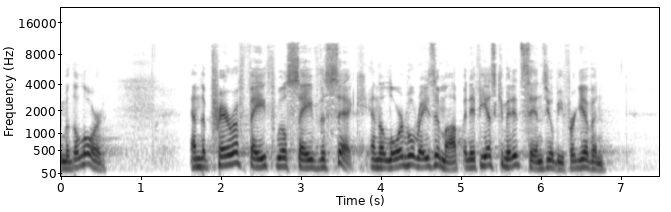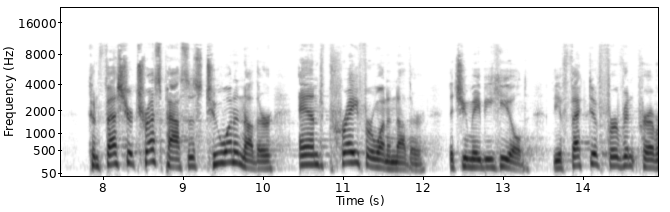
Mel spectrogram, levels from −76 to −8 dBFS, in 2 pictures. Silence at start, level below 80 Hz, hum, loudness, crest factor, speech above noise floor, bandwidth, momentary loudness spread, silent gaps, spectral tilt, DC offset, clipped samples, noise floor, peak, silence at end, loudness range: 0 s; -72 dBFS; none; -22 LUFS; 18 dB; 42 dB; 11 kHz; 7 LU; none; -5 dB/octave; under 0.1%; under 0.1%; -63 dBFS; -4 dBFS; 0 s; 2 LU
